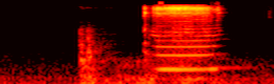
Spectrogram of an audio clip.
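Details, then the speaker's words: Car with wheel removed, disc turning: short bursts of high metallic squeal with scraping edge; brake pads worn very low, metal wear indicator's shiny point rubbing the disc, causing the noise. "you can see this vehicle has a metal indicator you can see here shiny point this point rubbing the this like this that's why it's making noise"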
